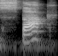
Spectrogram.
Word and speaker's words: Stauch: Second pronunciation, stock.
